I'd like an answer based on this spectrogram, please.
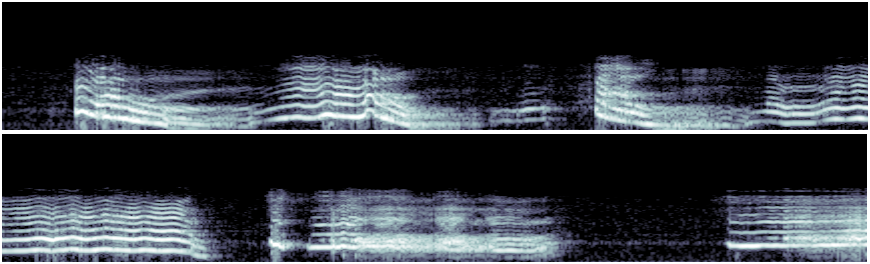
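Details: Chattering snow dog in a compilation of talking dogs: a long series of varied, speech-like howls, swooping down, wobbling, holding steady wavering tones, and breaking off into short yips and yowls across thirteen seconds, recorded indoors.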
